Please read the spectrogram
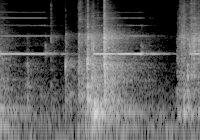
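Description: Frigidaire microwave oven beeping: a high, steady electronic beep repeated about three times, the signal that its cooking cycle has finished. A sharp click comes near the end as the door is pulled open.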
